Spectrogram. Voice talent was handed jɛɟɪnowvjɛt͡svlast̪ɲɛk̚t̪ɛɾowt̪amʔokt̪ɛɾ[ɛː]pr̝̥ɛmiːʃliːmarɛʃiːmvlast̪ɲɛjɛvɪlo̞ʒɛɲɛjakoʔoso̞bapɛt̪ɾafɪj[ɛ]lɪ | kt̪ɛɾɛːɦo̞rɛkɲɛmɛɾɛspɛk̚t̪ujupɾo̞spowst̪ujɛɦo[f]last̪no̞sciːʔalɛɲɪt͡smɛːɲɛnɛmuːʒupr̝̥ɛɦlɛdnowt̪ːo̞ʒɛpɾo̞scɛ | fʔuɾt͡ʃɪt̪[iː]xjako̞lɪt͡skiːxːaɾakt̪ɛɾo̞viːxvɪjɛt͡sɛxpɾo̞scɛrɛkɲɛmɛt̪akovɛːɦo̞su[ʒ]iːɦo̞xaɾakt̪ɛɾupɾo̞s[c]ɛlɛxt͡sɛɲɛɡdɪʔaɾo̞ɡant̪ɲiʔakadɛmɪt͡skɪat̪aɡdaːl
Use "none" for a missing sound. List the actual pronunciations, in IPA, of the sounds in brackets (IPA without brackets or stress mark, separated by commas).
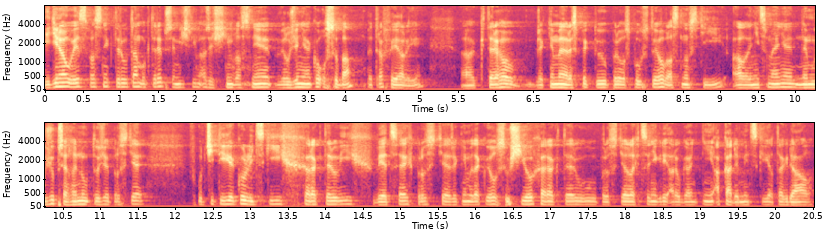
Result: ɛː, a, v, iː, ʃ, c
